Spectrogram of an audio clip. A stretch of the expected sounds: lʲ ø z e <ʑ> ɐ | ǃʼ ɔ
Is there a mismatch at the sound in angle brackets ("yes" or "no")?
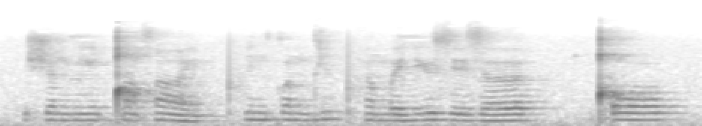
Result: yes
